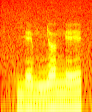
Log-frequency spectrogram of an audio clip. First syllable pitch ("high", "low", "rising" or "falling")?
low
